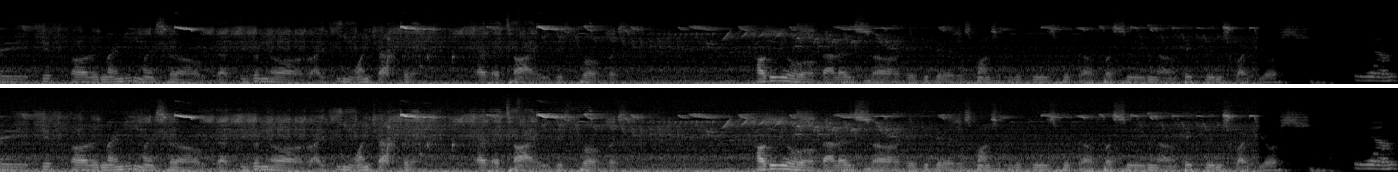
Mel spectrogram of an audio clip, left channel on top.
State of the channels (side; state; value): left; quieter; 7.6 dB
